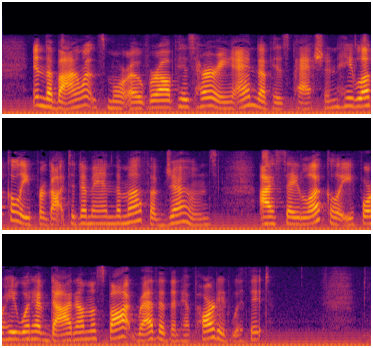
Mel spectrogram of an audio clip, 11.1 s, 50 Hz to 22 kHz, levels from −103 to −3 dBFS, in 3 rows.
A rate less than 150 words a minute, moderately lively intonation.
No: average, 200 wpm; average, 4.5 semitones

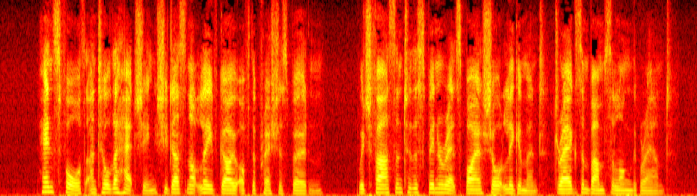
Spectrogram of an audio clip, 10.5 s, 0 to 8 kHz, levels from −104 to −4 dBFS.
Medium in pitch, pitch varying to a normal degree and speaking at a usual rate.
Yes: medium, 150 Hz; average, 3.0 semitones; average, 160 wpm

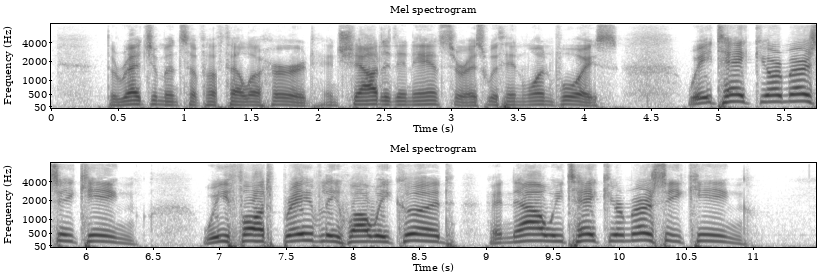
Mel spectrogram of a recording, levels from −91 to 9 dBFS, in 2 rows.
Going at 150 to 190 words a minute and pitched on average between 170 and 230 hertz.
Yes: average, 160 wpm; high, 190 Hz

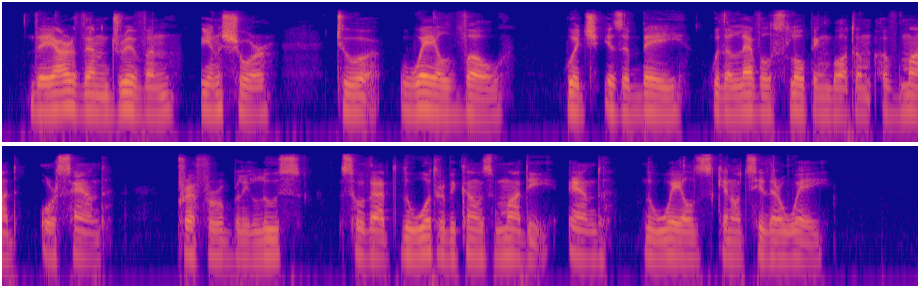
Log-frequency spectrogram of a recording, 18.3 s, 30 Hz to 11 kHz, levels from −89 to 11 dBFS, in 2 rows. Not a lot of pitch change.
Yes: narrow, 1.8 semitones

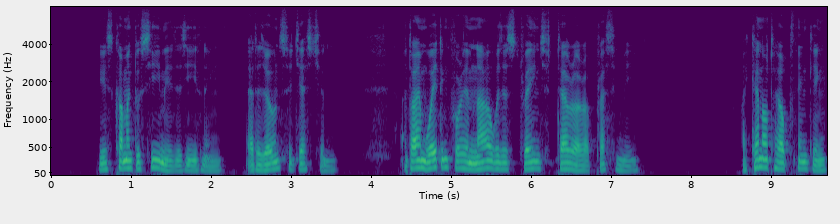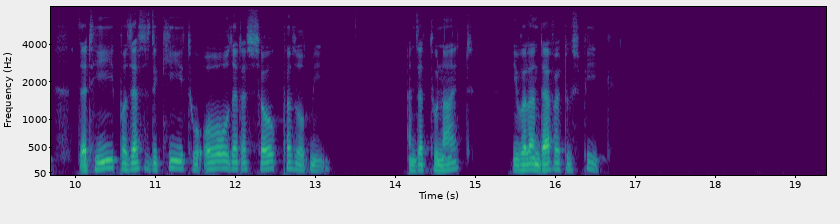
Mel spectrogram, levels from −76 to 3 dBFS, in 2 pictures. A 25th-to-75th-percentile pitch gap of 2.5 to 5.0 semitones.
Yes: average, 4.4 semitones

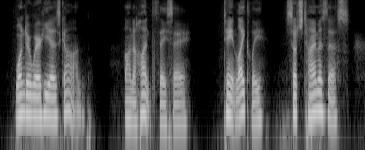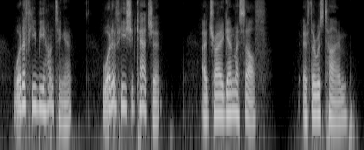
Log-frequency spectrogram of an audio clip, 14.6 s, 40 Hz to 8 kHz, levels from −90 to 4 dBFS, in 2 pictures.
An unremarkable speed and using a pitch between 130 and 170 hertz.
Yes: average, 150 wpm; low, 135 Hz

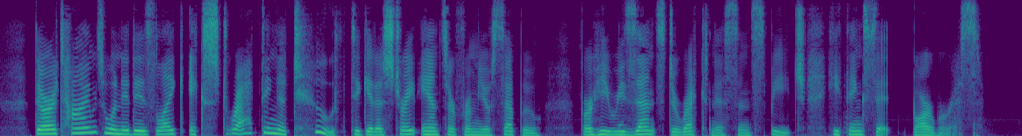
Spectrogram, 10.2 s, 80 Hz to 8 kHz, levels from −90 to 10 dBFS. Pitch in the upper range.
Yes: high, 195 Hz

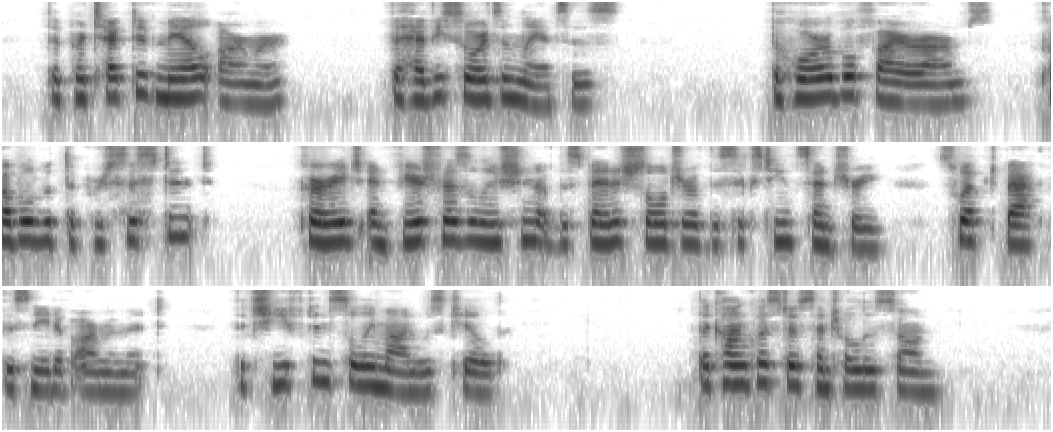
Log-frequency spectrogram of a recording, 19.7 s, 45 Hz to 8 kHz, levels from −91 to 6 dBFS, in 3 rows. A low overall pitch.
No: high, 230 Hz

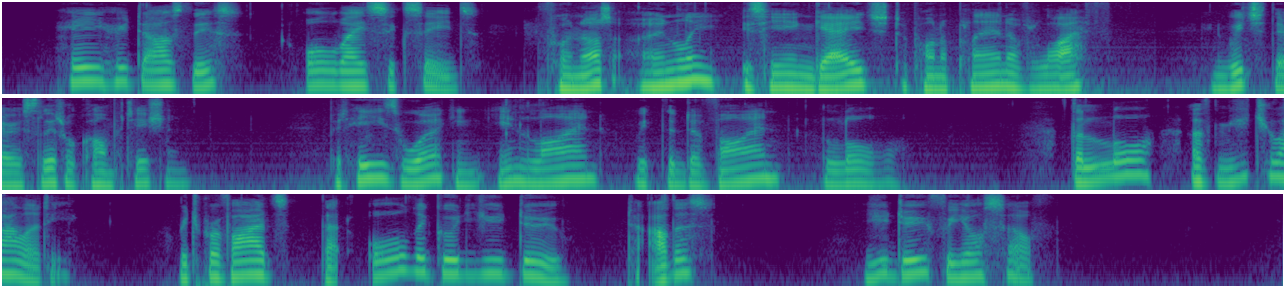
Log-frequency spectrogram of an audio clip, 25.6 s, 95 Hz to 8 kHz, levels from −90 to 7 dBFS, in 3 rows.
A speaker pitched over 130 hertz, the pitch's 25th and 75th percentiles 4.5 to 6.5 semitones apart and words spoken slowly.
Yes: medium, 140 Hz; average, 4.8 semitones; slow, 120 wpm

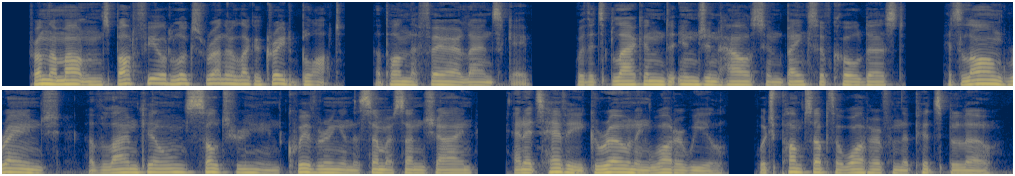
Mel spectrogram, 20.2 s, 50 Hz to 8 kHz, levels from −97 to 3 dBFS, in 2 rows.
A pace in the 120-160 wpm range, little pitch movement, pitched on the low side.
No: average, 150 wpm; average, 3.1 semitones; low, 115 Hz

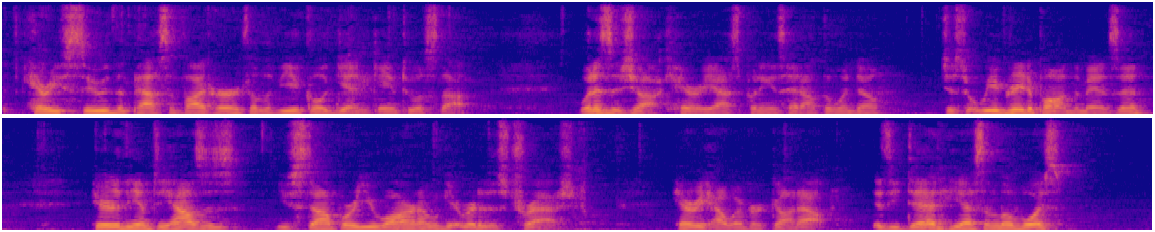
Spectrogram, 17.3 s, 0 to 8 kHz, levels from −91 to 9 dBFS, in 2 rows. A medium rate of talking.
No: fast, 220 wpm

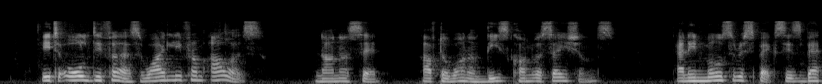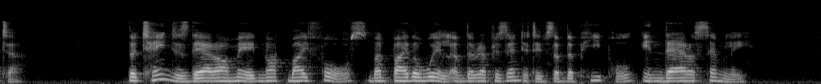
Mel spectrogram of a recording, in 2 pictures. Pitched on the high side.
No: medium, 155 Hz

